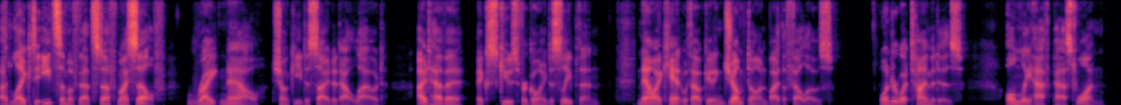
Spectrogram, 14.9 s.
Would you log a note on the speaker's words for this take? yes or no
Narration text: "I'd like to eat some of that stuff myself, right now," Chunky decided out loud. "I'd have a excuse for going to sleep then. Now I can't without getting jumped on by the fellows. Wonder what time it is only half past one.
no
